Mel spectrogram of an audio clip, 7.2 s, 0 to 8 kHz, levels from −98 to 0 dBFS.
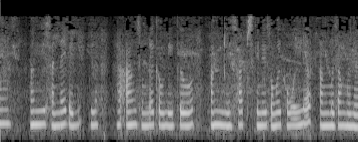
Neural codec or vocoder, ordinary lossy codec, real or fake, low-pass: none; MP3, 24 kbps; real; 7.2 kHz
